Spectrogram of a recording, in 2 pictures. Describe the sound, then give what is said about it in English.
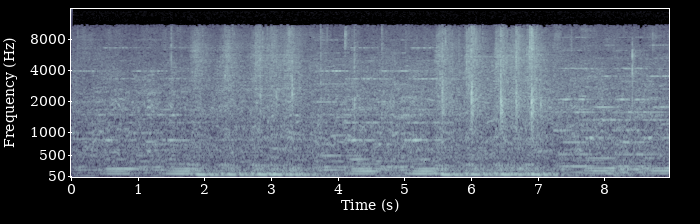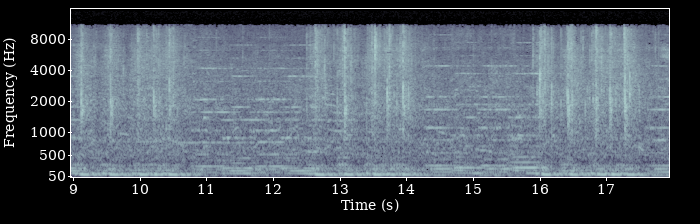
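A large crowd at a baseball stadium in Springfield during a night game keeps up a steady, dense murmur, with louder swells of cheering and clapping returning every few seconds. “Really good crowd tonight here in Springfield.”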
